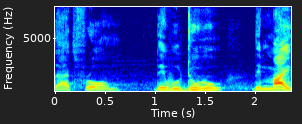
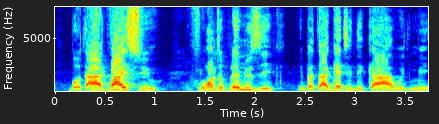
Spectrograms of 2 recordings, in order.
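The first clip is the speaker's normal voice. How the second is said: very angry, stern, loud voice; 2 semitones higher, 8 dB louder than usual. Retelling what was said after the school promotion, imitating someone speaking angrily. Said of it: "He just said it very angrily".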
